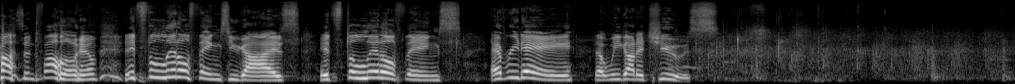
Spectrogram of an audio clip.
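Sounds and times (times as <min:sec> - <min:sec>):
speech: 0:00.1 - 0:07.3
audience clapping: 0:07.0 - 0:10.1.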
